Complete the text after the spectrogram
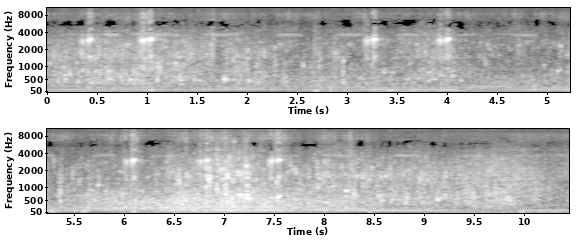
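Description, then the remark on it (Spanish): Oars dip and splash at an uneven, unhurried pace as a fragile canoe is rowed at night across the Rio Grande toward the Mexican side, over a steady wash of moving river water, fairly quiet, with no one speaking. “Vigilosamente, entre las sombras de la noche, una frágil canoa, impulsada por los remos de un desconocido, cruzaba el río Grande hacia el lado mexicano.”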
